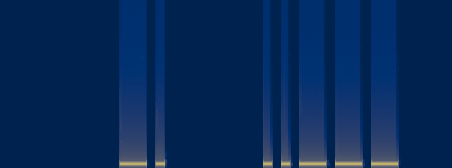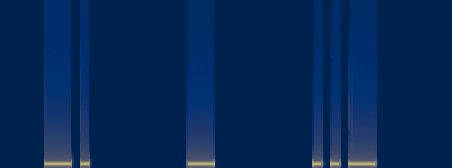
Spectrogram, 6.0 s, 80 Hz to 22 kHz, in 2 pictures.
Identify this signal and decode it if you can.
Morse code, heard as a keyed tone, about 20 wpm, spaced as for 10 wpm, 700 Hz. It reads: N2NTU
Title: 109 Lesson 18g - Letter m - Call Signs 20wpm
